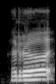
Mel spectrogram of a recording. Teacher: र लुंठित है, जिसके उच्चारण में जीभ तालु से लुढ़क कर स्पर्श करे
